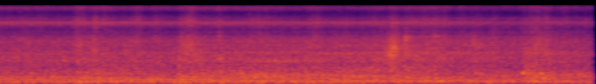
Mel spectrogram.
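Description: Steady running noise of a car with its engine on, with a thin high-pitched tone above it and a few faint knocks.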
